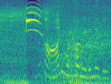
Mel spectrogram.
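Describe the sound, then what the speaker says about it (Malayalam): A small kitten gives a couple of high, thin meows, one rising and falling, close by over a faint steady hum. "മൂന്ന് പൂച്ചക്കുഞ്ഞുങ്ങളാണ് ആരോ കൊണ്ട് ഇട്ടിട്ട് പോയത്"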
